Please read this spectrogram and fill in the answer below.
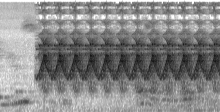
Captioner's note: motion alarm wailing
